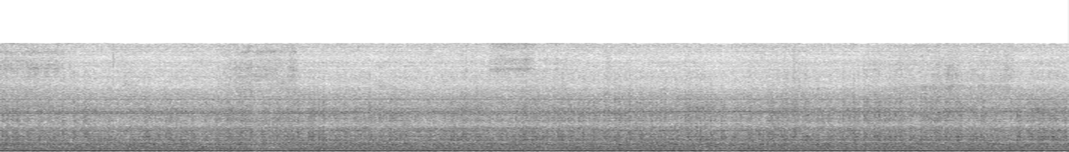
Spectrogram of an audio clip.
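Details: Pattern-making lathe turning a shortened small wood workpiece: steady, even whir with no chatter or wobbling beat; the piece spins smoothly and true.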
